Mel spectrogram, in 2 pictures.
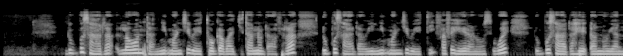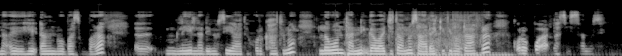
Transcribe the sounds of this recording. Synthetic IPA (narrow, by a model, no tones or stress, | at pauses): d̪ʊbːʊsaːd̪ɐlɐwɔnt̪ɐnːɪmɐnt͡ʃɪbeːt̪ːoɡɐbad͡ʒːɪt̪ɐnːɔd̪aːfɪɾɐd̪ʊbːʊsaːd̪ɐwinːɪmɐnt͡ʃɪbeːt̪ːiːfɐfɛheːɾɐnoːsɪwɐɛd̪̥ʊbːʊsaːd̪ɐɦeᶑɐnɔjɐnːheːᶑɐnːɔbɐsʊbɐɾɐ | le̞ːlːɐd̪ɪnʊsɪjaːt̪ɛ̥hɔɾkʰaːt̪ʊnʊlɐwɔnt̪ɐnːɪɡɐbad͡ʒːɪt̪ɐnːɔsaːd̪ɐɛkːɪt̪ɪnɔd̪aːfɪɾɐkʼɔɾɔpʼːɔʔɐ̰ᶑɐsiːsɐnʊsɪ̥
